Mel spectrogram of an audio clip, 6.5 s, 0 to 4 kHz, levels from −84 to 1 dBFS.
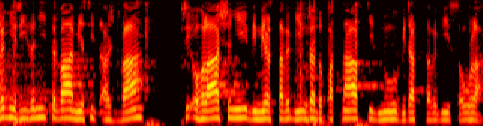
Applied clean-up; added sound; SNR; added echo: classical method spectral subtraction.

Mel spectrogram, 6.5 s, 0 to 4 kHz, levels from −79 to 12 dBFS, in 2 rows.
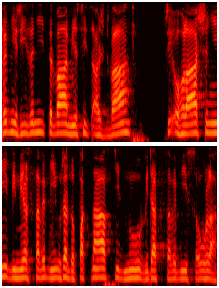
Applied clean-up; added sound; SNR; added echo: neural mask model Resemble Enhance denoiser.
